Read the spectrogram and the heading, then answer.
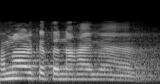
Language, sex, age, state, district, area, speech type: Maithili, female, 45-60, Bihar, Purnia, rural, spontaneous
